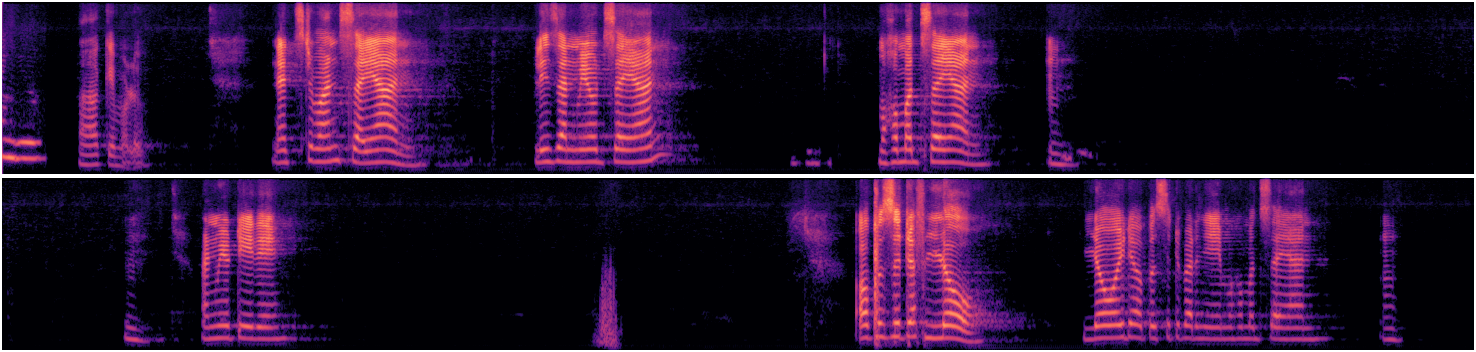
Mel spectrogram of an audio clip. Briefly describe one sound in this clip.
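A young woman speaks in short, lively bursts over an online call.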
